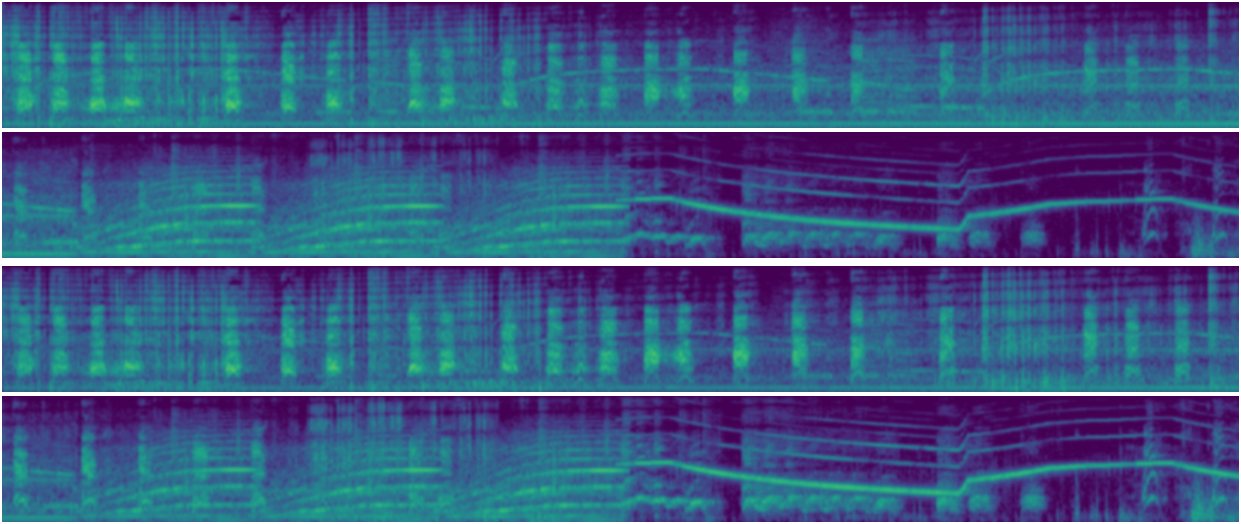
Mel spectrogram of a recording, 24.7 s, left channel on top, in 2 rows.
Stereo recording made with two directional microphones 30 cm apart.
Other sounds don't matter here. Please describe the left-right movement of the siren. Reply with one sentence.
In this clip you hear the siren go from the left side to the right.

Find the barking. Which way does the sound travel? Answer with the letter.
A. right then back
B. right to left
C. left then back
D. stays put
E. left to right
E.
